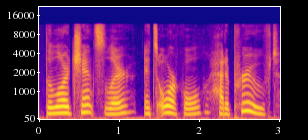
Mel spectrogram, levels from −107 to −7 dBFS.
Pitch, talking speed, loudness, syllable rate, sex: 220 Hz, 140 wpm, -17 LUFS, 4.7 syllables/s, female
